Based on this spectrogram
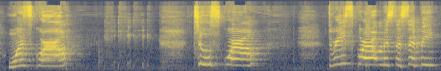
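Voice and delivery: high, loud mock counting; mock squirrel counter. Host mimicking people paid to count squirrels, high mock counting. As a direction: count out each one in a high, incredulous voice.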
